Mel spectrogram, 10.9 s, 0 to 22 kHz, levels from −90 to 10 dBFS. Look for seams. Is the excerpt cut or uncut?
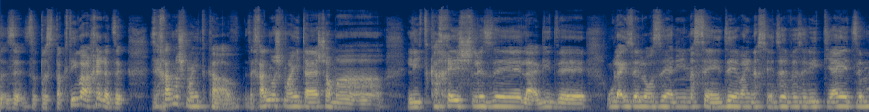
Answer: uncut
